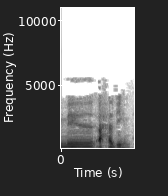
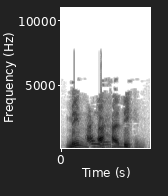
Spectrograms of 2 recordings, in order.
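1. صوت النون مخفي وفيه غنة. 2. صوت النون يُنطق بوضوح. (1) "أنت قلتي من أحدهم هذا خطأ" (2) "النون السكنة قبل الهمزة لابد أن تظهر"

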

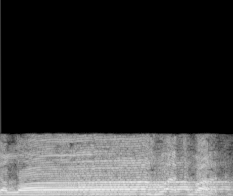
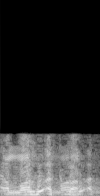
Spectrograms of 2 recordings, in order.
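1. تُمدّ العبارة بالحروف الطويلة. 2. تُقال العبارة قصيرة ومقطوعة.

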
